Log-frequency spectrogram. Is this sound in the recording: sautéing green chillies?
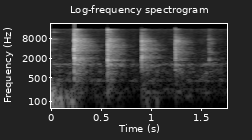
no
